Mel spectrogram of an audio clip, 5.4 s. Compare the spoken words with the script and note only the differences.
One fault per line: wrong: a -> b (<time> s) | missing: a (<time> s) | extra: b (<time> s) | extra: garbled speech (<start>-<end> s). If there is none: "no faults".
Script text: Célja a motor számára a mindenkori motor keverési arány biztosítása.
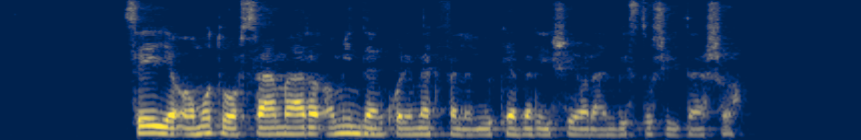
wrong: motor -> megfelelő (2.6 s)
